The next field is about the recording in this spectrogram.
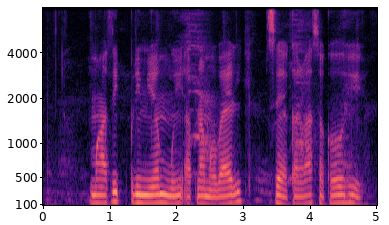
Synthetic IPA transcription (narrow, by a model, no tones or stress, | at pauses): maːsɪk̚pɾiːmijəmːũɦĩʔɐ̰pnamoːbaːɪlsekəɾʋasəkoɦeː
